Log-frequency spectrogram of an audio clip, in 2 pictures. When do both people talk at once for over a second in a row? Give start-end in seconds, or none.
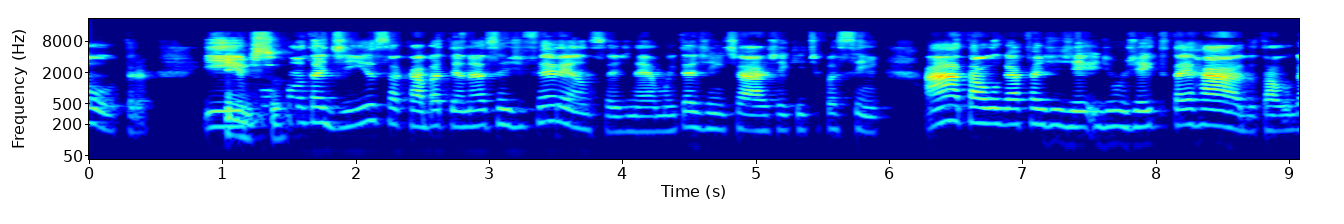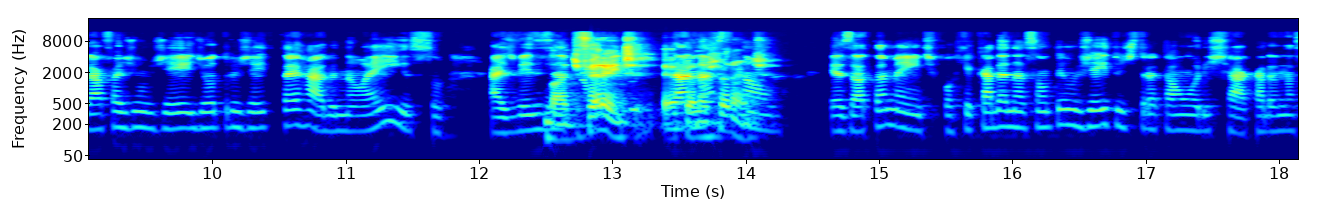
12.5-14.2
